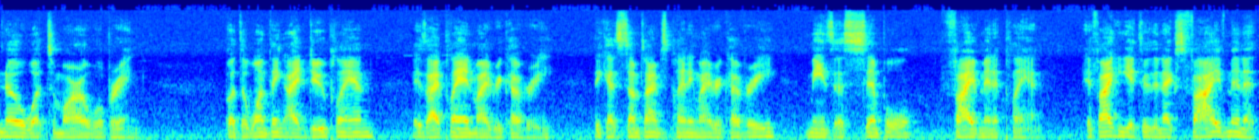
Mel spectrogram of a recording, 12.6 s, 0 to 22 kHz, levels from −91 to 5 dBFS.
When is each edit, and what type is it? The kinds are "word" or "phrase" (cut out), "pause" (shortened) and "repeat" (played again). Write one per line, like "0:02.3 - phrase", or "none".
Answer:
none

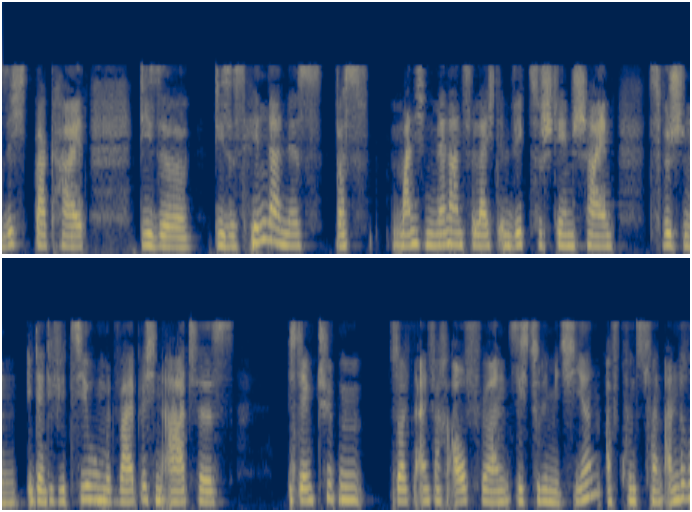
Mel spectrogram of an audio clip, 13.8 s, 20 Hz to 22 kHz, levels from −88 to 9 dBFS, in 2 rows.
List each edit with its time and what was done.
none

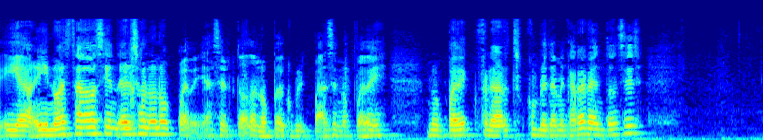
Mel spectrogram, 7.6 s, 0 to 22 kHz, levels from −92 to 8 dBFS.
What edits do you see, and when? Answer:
0:05.7 - word

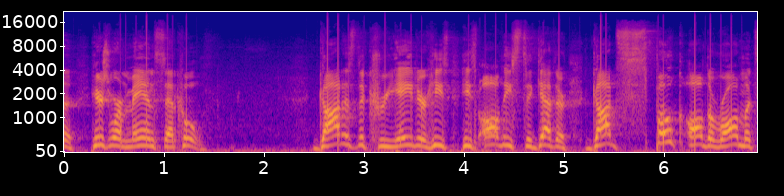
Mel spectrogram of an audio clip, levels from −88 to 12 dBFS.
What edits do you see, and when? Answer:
0:01.1 - word
0:04.1 - word
0:04.6 - word

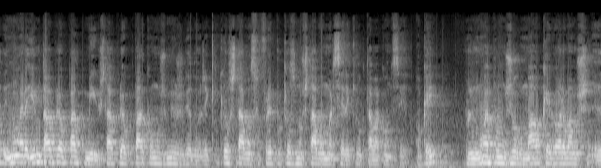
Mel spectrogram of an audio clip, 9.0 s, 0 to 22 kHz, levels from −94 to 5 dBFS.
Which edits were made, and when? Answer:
none

